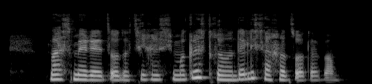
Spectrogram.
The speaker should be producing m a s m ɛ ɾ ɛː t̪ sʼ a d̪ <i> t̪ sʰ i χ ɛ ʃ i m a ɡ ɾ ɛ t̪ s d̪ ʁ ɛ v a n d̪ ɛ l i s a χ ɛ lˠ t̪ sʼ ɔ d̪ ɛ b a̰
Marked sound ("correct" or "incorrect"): incorrect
